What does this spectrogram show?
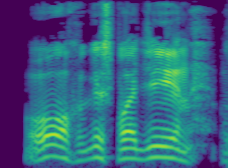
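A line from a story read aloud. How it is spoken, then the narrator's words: Sighing. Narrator (Russian): вздохнул сотник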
